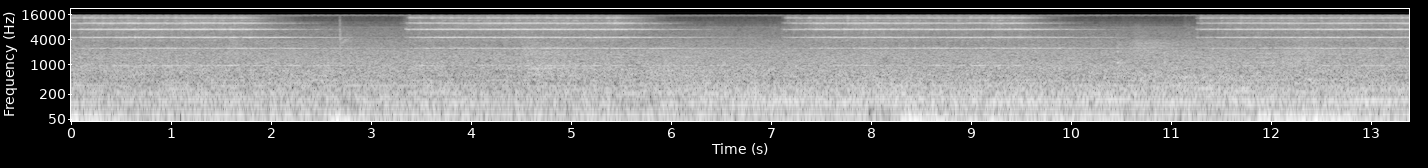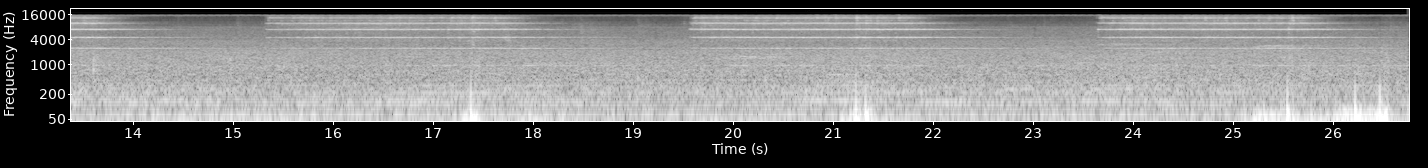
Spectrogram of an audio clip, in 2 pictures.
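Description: Altar bells ringing in repeated rounds, each about two and a half seconds long with a short pause between, about every four seconds, marking the blessing with the Blessed Sacrament in the monstrance. A couple of faint knocks fall between the rounds.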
